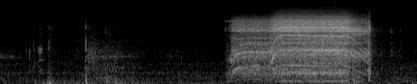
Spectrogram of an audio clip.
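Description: A power drill bores into a part of a blaster replica kit in one loud, sustained burst of high whine lasting about a second and a half, after a few quiet handling clicks.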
